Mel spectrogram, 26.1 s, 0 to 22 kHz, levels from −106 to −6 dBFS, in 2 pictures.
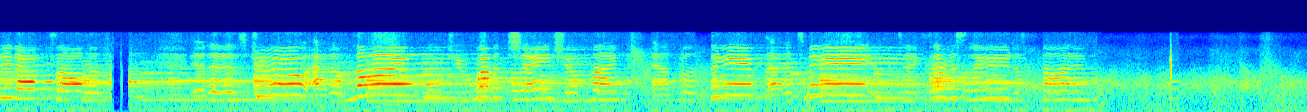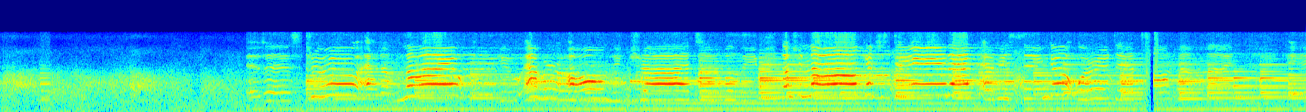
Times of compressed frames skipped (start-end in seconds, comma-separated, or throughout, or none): none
